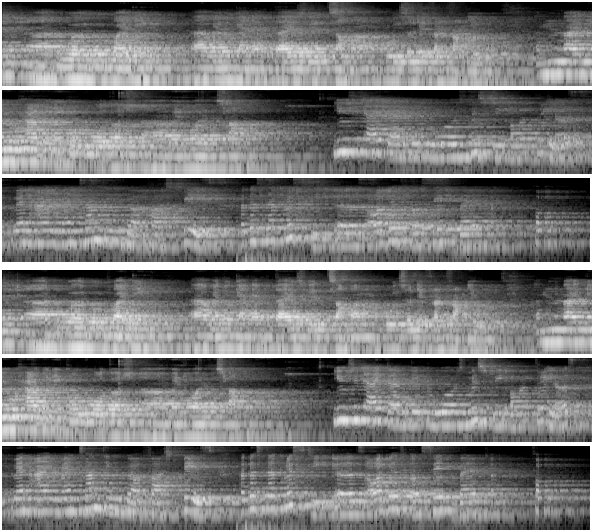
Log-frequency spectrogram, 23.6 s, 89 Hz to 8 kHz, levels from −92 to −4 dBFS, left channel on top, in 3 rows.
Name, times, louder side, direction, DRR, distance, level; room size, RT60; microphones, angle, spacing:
voice 1, 0.0-2.1 2.5-6.5 7.1-11.1, right 1 dB, 35° right, -2 dB, 6.7 m, -21 dB
voice 2, 12.3-22.4 22.8-22.9, right 2 dB, 80° right, -1 dB, 2.6 m, -26 dB
27.5 x 22.5 x 8.8 m, 2.6 s
head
